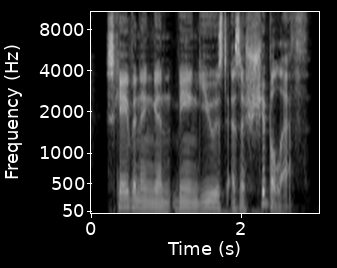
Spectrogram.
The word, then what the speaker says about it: Scheveningen: rather than the native Dutch sequence of the voiceless alveolar sibilant followed by a voiceless uvular fricative, or sk, as in, there's helpfully an English example here, as in Genghis Khan. The Genghis Khan. The Khan part of it? The Khan. The Genghis Khan. Genghis. Khan. Khan. So it's Scheveningen.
